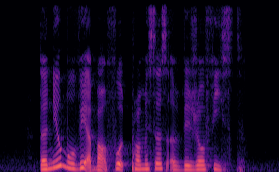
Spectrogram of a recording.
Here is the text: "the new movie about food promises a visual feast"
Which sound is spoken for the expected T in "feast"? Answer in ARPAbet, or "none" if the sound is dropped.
T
